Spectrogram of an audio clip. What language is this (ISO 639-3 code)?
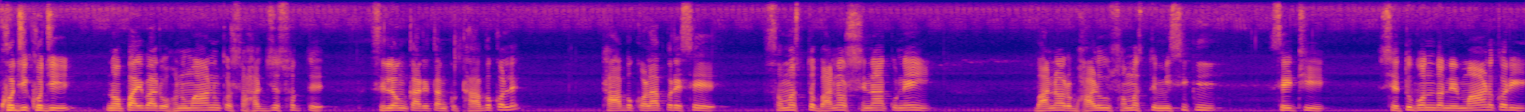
ori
